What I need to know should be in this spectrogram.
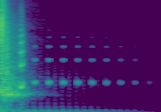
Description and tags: DRM syncussion german analog drum machine filtered thru metasonix modular filter.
